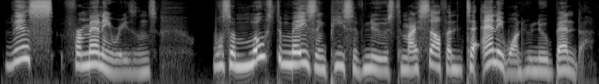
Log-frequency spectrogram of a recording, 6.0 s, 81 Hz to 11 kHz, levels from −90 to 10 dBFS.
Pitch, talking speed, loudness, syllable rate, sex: 215 Hz, 190 wpm, -20 LUFS, 5.5 syllables/s, female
